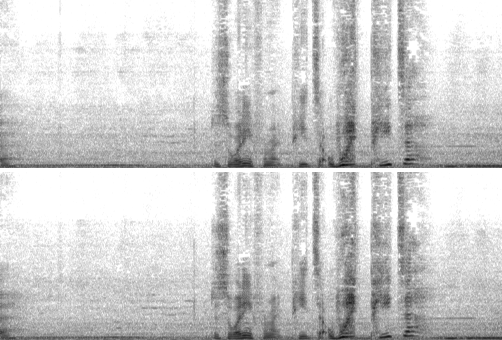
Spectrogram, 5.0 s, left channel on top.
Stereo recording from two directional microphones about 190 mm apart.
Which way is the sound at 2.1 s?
5° right (ahead or behind).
